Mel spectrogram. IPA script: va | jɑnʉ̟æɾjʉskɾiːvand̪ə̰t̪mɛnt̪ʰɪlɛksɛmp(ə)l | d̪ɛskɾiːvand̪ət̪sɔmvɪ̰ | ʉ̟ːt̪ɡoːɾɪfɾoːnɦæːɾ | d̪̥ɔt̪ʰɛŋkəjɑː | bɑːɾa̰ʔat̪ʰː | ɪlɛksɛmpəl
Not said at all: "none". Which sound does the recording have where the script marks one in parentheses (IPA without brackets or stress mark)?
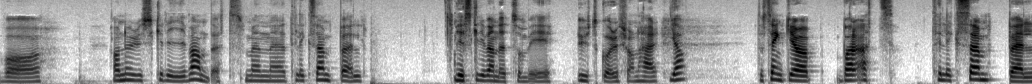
ə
